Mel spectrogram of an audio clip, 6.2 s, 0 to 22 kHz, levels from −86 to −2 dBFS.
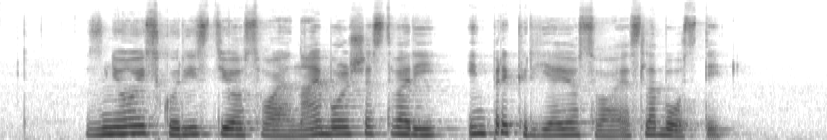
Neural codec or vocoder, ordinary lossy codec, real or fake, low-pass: none; none; real; none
